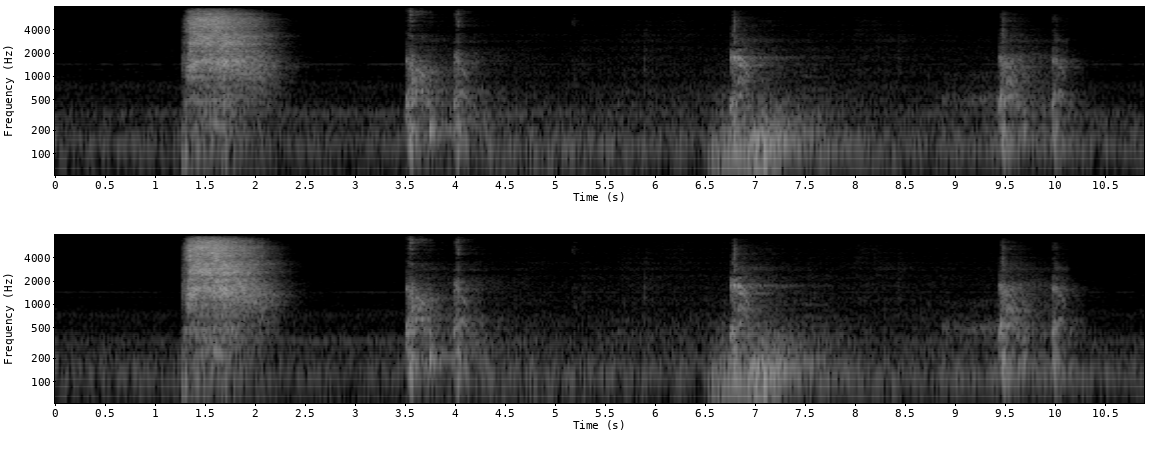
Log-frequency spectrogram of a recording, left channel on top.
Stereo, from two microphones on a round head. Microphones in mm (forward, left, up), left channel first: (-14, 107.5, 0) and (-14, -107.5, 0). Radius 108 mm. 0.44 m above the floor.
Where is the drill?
15° right (ahead or behind), 5.5 m.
